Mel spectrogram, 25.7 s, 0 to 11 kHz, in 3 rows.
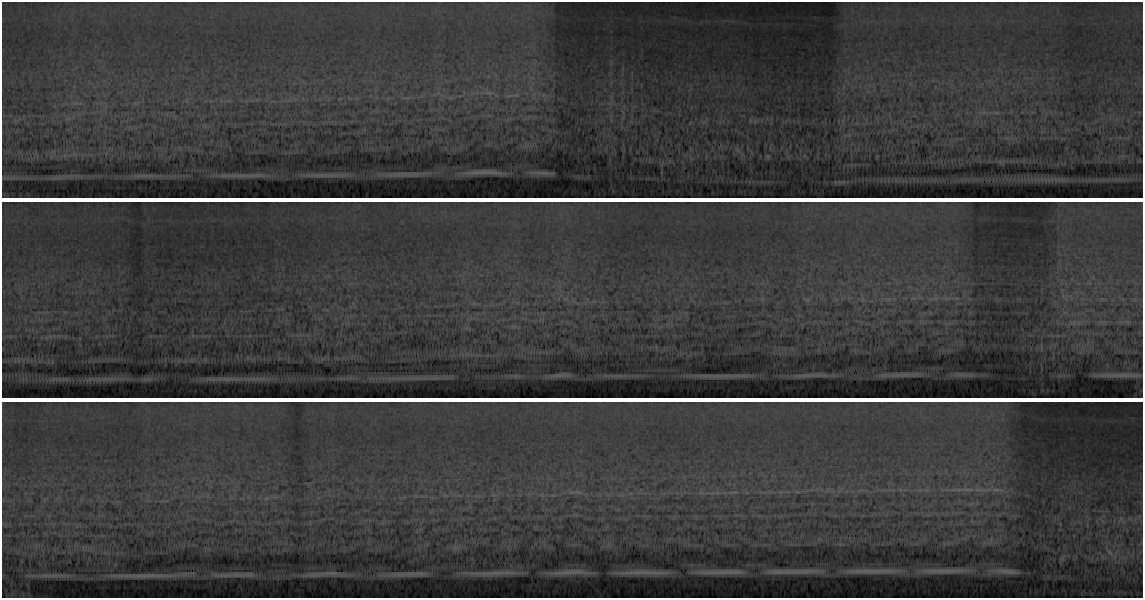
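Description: A TNT GT40 race car engine in Forza on the Nürburgring roars steadily and loudly for a long stretch, its pitch dropping on downshifts and rising again through several gear changes, with constant road and wind noise and no talk.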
